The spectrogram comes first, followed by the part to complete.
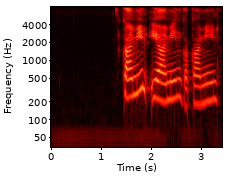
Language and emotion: Russian, neutral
